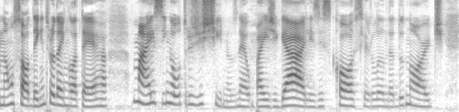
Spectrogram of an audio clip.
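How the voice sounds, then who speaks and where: Using a normal speaking voice, a woman speaks at medium pitch and a moderate pace with ordinary pitch variation. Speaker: podcast host. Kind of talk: podcast interview.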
